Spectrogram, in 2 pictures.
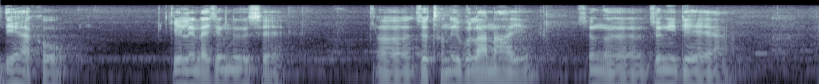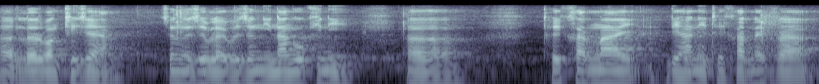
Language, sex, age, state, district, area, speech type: Bodo, male, 30-45, Assam, Chirang, rural, spontaneous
